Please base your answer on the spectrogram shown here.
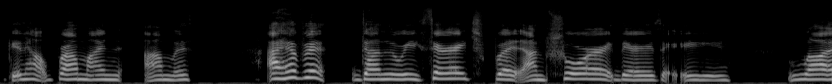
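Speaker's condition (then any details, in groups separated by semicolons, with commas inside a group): Hemiplegic cerebral palsy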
